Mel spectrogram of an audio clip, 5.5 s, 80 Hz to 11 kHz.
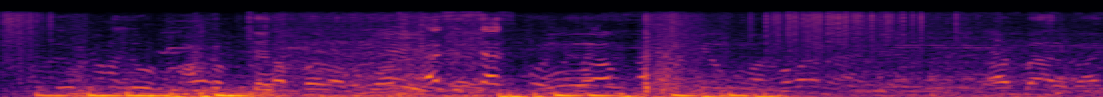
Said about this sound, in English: The sounds of firecrackers being lit off in anticipation of the new year 2018 in northern Ghana.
